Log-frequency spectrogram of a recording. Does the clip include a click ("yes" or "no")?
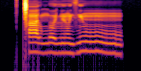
yes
